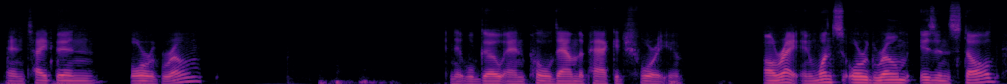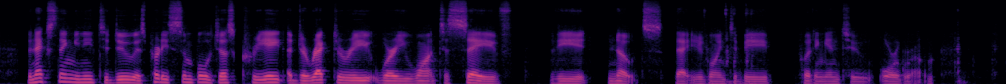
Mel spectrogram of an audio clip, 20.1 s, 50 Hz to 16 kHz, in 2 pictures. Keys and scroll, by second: 0.0-0.1 typing, 1.2 Return, 17.3 ctrl+x, 17.5 ctrl+f, 19.7 BackSpace.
